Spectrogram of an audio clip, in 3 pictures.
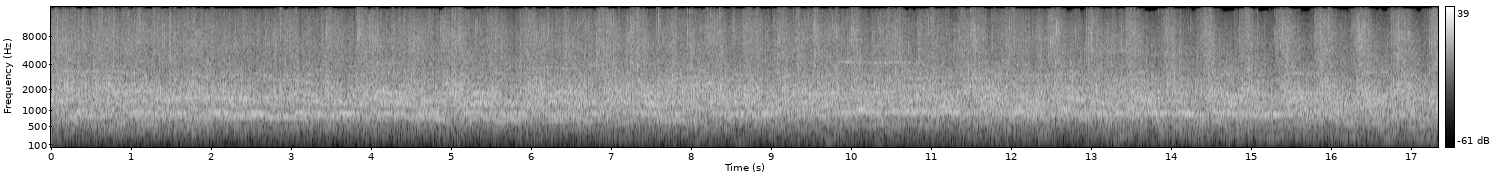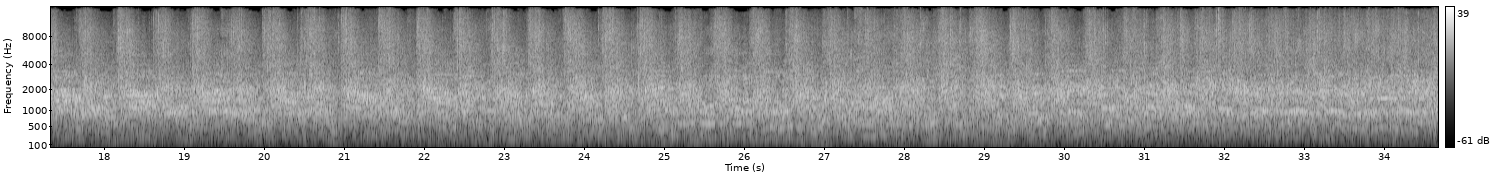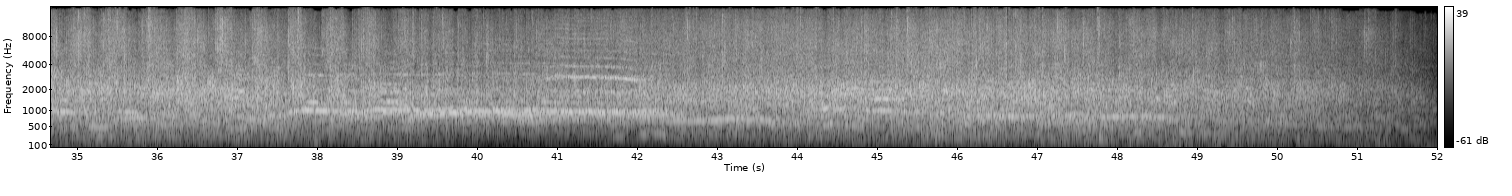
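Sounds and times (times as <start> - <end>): crowd shouting: 0.0 - 49.1
audience applauding: 0.0 - 52.0.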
